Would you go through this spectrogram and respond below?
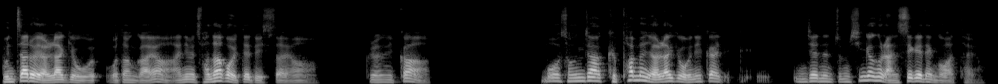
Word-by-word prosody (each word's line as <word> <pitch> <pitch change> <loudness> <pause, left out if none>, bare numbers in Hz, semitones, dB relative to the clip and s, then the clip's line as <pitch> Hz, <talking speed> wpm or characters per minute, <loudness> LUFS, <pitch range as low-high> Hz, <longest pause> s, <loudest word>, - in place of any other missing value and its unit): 문자로 155 +7 +6
연락이 110 +3 +3
오 90 0 -3
오든가요. 95 +4 -4
아니면 115 0 -4
전화가 145 +8 +3
올 - - +2
때도 115 -5 -3
있어요. 85 -3 -9 0.4
그러니까 105 - -4 1.1
뭐 155 - -2
정작 160 +2 +1
급하면 200 -4 +1
연락이 140 +6 +4
오니까 135 +4 -1
그 - - -21 0.6
인제는 135 +1 -3
좀 125 +1 -9
신경을 180 +5 0
안 90 - 0
쓰게 150 +7 +2
된 120 -6 -3
것 90 - -6
같아요. 80 -1 -11
120 Hz, 330 characters per minute, -22 LUFS, 95-150 Hz, 1.1 s, 문자로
